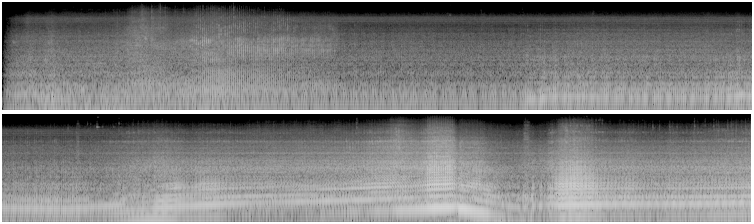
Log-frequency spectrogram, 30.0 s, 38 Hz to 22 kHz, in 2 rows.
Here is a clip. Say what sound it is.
Sound effects > Vehicles
250802 085228 PH Jeppney sounds
Jeepney sounds. (take 2) I made this recording sitting as near as possible of the rear of a jeepney, pointing the recorder to the exhaust system of the vehicle, while we were travelling through the hills of the province of Batangas, in the Philippines. As you can guess, one can hear the sounds of the jeepney (engine and bumps), as well as those from the surroundings, and slightly, from time to time, voices of the passengers (adults and kids) travelling in the vehicle. Recorded in August 2025 with a Zoom H5studio (built-in XY microphones). Fade in/out applied in Audacity.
